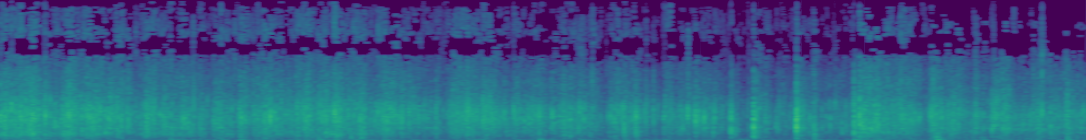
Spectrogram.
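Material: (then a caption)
Plastic film. Hands and fingertips press, smooth and crinkle a thin clear plastic packaging bag wrapped around a medium-sized patterned fabric pencil case. The result is a steady, bright, dense crinkling with rapid crackles throughout, and a few sharper snaps stand out near the eight-second mark.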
